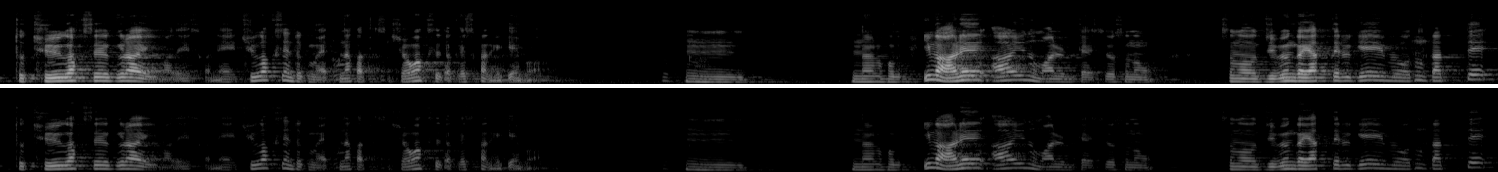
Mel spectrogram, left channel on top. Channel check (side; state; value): right; quieter; 10.0 dB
